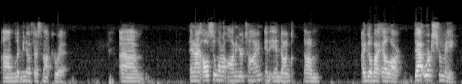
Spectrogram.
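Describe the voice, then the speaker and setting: A middle-aged woman gives an online college lecture over a video call. Her pitch sits in the middle and never strays far. She talks in a loose, chatty way, drifting into asides and correcting herself mid-sentence, and the lo-fi call audio sounds slightly dull. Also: steady tone, normal speed, pauses often, fairly bright tone, a little hiss or hum. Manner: chatty and digressive, with frequent asides and self-corrections. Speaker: college instructor.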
